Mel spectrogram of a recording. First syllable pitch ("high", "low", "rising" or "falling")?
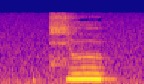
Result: falling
